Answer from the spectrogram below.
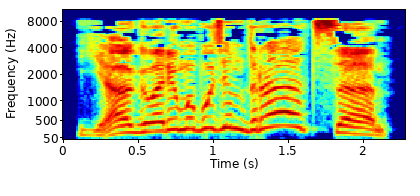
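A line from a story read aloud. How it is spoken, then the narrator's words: Yelled. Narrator (Russian): завопил стойк обширный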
